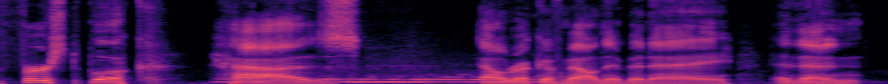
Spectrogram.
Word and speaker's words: Melniboné: Melniboné.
